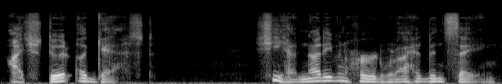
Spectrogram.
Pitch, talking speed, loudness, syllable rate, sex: 120 Hz, 155 wpm, -18 LUFS, 4.0 syllables/s, male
